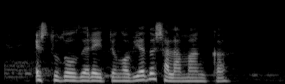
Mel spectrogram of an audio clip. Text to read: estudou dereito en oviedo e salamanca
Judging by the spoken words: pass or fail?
pass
